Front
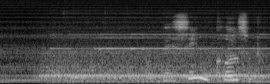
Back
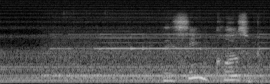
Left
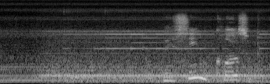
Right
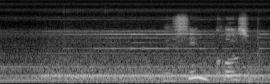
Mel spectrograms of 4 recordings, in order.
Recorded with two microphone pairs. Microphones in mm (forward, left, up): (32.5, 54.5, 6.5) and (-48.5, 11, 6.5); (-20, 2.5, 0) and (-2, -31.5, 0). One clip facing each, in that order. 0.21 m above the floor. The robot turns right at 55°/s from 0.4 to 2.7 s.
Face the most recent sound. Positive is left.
turn(degrees=-170)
